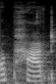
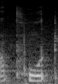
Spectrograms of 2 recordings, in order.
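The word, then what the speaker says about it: put: มี บาง คำ เช่น คำ ว่า พียูที เรา ไม่ อ่าน ว่า พัด นะ จะ คำ นี้ อ่าน ว่า พุธ นะ คะ ซึ่ง บาง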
